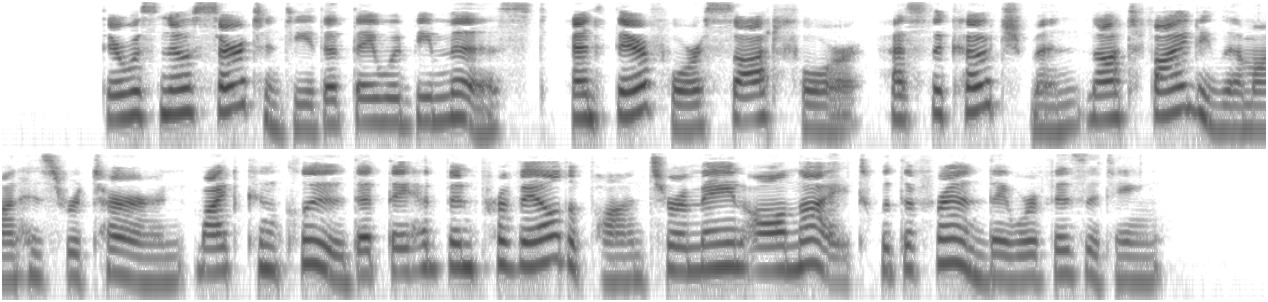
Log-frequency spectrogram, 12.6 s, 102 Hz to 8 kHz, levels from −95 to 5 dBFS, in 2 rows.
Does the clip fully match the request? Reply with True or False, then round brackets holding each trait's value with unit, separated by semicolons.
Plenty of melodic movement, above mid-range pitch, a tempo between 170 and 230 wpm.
True (6.0 semitones; 245 Hz; 190 wpm)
